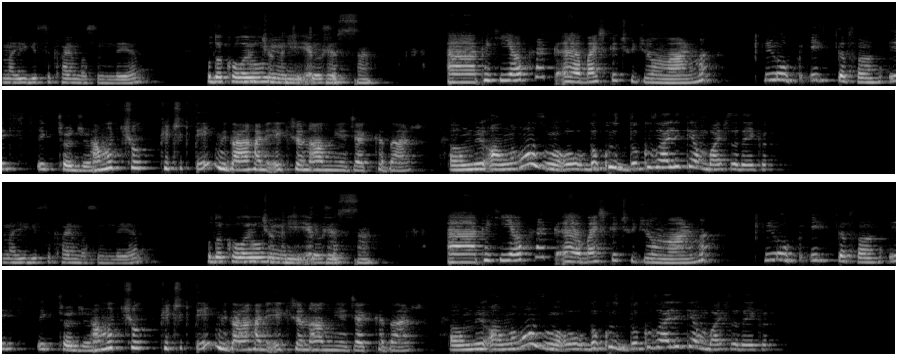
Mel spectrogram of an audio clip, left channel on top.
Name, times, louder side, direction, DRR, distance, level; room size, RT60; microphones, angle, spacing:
voice 1, 0.0-1.4 2.1-3.4 7.6-9.0 9.3-9.9 13.4-16.6, left 3 dB, 75° left, 5 dB, 0.9 m, -25 dB
voice 2, 2.4-3.7 4.4-7.1 9.8-13.1, left 1 dB, 20° left, 3 dB, 0.4 m, -26 dB
11.0 x 4.1 x 6.6 m, 0.39 s
head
